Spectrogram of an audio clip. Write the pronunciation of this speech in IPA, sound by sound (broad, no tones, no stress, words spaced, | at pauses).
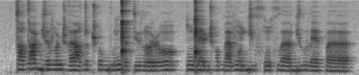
tɔdˤuː bʲəːvɔ̃ ɖʱɐːdˤu ʈʰobuŋ͡ǃɐ tʉ lɔ̃ɭɔ̃ː | ŋ͡ǃɛ ɖʱɔbavɔ̃ bʲʉ xʷə̃ xʷɐːbʲuː lɛ pɐː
